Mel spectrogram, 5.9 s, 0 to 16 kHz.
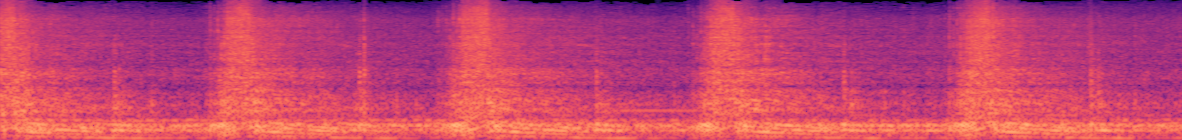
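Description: Repsol Honda MotoGP racing motorcycle's V4 engine revved in sharp blips about every 1.2 seconds, the pitch sweeping back down between them.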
